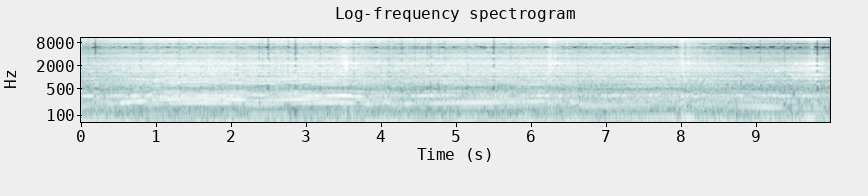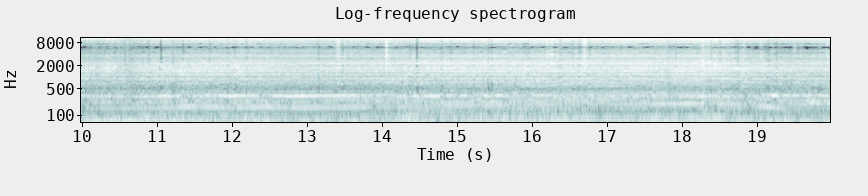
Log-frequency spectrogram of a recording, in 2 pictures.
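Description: Ford Focus XR5 Turbo's turbocharged five-cylinder engine heard from inside the cabin while driven hard on track, its pitch rising and falling as it revs and drops through the gears. Heavy road and wind noise runs underneath.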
